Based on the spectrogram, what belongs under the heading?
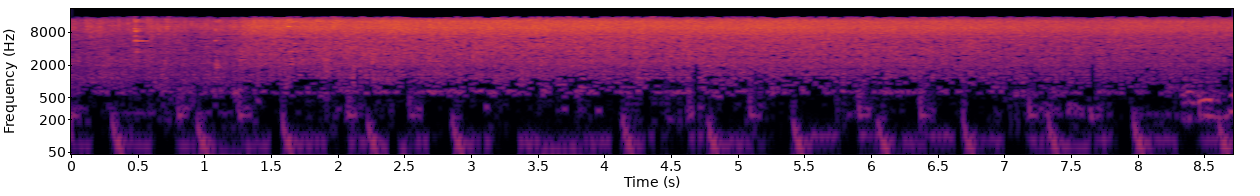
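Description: Ginger-garlic paste and cumin seeds sizzling loudly in hot oil in a kadhai while being stirred with a wooden spatula; the sizzle swells about a second in and then holds steady as the paste sautés.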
